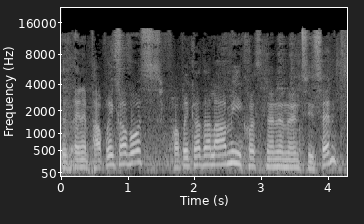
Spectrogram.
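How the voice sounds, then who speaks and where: A man's lively intonation carries through noticeable background noise. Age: 60s. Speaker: retired stove fitter. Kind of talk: documentary interview.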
